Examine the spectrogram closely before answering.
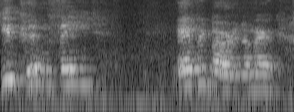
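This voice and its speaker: A man with a Southern US accent is heard amid noticeable background noise and audible room echo. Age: 30s. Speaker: preacher. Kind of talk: sermon. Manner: animated.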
